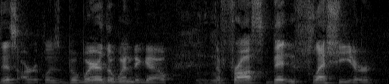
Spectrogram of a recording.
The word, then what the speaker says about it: Wendigo: That's a really interesting cartoon picture of a Wendigo. Very cool. Winnebago. Rhymes with it.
